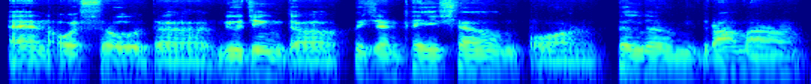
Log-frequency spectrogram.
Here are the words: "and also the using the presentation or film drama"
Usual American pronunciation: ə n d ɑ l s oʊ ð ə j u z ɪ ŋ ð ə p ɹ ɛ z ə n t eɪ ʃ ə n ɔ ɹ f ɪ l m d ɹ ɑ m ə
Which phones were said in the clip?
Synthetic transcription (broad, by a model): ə n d ɑ l s oʊ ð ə j u z ɪ ŋ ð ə p ɹ ɛ z ə n t eɪ ʃ ə n ɔ ɹ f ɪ l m d ɹ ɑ m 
